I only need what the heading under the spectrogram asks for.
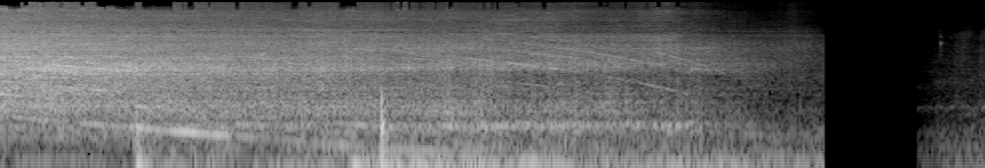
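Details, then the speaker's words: Angle grinder that had been making a loud noise, tested after its bearing was replaced: a high, even whine that winds down smoothly after switch-off, with no grinding or rattle. It now runs smoothly. "इसको check कर लेते हैं friend ये देखिए बहुत ही smooth चल रहा है ठीक है"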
